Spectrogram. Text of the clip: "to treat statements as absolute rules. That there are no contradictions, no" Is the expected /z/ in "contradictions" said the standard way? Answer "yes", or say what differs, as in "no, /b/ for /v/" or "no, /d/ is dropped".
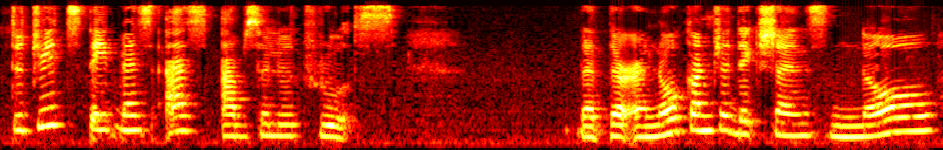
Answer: no, /s/ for /z/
